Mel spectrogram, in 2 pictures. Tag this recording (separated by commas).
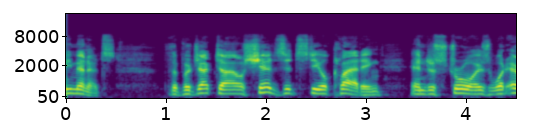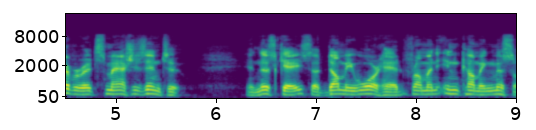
Speech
